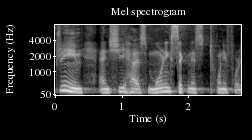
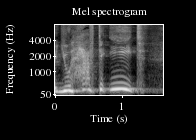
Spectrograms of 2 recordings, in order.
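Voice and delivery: insistent, raised, slow, almost shouted; 9 semitones higher, 6 dB louder than usual. Retelling telling his wife at the table she must eat: imitating almost yelling. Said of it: "almost yelling at her".

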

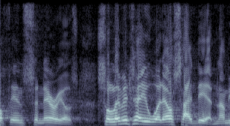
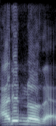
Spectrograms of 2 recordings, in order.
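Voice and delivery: ordinary delivery

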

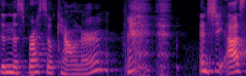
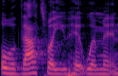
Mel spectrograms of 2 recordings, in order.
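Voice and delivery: acted, low, dry, expressionless deadpan tone; 6 semitones lower, 4 dB quieter than usual. Retelling a quarrel, quoting the woman's reply: imitating a straight-faced delivery.

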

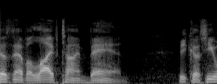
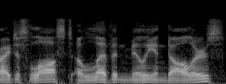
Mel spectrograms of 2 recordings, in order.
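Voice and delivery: ordinary delivery

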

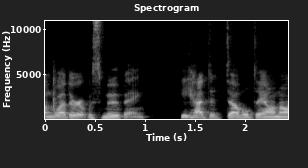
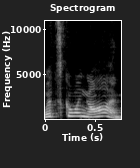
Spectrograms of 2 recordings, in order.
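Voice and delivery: panicked, pitched way up, very high; 11 semitones higher than usual. Woken suddenly as Patrick fights for control, Trish asks in a panicked voice. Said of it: "Her voice panicked".

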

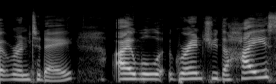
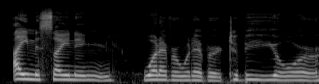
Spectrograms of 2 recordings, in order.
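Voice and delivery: put-on deep, soft, somewhat Scottish accent; 4 semitones lower, 5 dB quieter than usual. Quoting a man who names you his Thane, in a deep, slightly Scottish voice. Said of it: "he's sort of Scottish, but, like, in a deep voice".

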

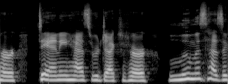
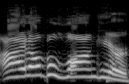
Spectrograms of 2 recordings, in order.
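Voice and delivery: shrill, very high shriek; 10 semitones higher than usual. Game narrator voices a lunging character whom the players try to calm: screaming. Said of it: "And she's screaming".

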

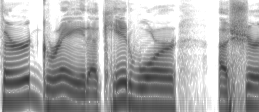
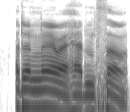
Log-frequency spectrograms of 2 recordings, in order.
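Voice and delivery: put-on reluctant man voice, lower pitch; 3 semitones lower than usual. Retelling a reluctant man's answer to a woman: imitating a reluctant man. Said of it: "That's a great impression".

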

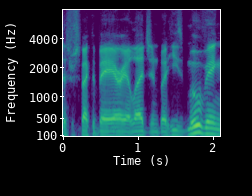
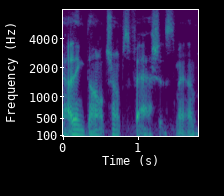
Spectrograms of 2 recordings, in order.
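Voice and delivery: hushed, conspiratorial whisper, very quiet; 3 semitones higher, 14 dB quieter than usual. Imitating a Berkeley guy who whispers a political opinion: imitating someone whispering. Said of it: "where they have to whisper to you".

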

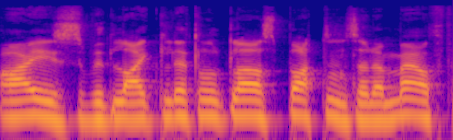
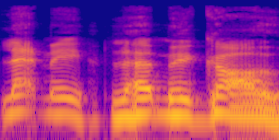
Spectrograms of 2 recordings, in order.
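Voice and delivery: loud, crying-out creature voice; 4 dB louder than usual. Narrating a story where the listener grabs a boggart, creature crying out. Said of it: "it cries".

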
